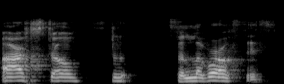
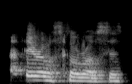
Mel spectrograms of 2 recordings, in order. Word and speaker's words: atherosclerosis: level of Aro Solosis I might be saying that wrong come on out Dr R give me the right pronunciation atherosclerosis atherosclerosis level I wanted to make sure that you all knew that correct pronunciation look at these arteries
